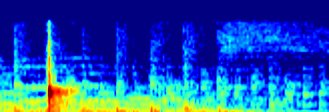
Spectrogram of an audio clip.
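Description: A single short pop sound effect about a quarter-second in, over soft background music that fades out about a second and a half in.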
